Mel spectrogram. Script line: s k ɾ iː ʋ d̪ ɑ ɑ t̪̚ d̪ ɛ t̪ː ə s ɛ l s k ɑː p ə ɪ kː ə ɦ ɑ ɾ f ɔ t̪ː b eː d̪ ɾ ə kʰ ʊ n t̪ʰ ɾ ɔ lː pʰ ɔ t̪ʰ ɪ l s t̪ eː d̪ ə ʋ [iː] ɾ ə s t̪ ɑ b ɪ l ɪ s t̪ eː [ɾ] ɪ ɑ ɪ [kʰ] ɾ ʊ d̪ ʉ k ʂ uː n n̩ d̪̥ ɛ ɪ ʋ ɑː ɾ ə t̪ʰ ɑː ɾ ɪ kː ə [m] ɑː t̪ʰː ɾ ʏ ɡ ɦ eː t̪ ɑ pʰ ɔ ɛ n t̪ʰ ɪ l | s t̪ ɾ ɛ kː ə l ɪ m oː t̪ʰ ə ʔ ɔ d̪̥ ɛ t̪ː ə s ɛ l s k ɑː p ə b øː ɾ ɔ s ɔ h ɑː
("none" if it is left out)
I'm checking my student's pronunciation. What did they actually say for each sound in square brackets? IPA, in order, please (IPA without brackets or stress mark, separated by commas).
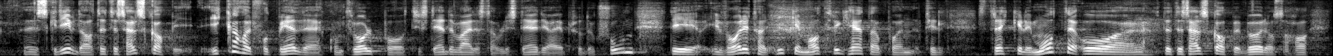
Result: æː, ɾ, pʰ, m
